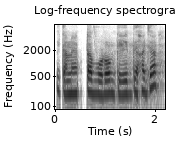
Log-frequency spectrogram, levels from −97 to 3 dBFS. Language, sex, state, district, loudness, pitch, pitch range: Bengali, female, Assam, Hailakandi, -17 LUFS, 200 Hz, 195-225 Hz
